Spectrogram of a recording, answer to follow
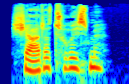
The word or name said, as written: charterturisme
